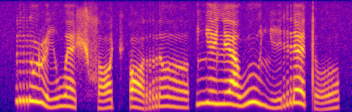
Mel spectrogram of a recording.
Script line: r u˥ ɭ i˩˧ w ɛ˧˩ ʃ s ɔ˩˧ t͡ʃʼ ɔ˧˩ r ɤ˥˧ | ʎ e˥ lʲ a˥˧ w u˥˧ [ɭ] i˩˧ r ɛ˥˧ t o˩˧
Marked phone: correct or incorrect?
incorrect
